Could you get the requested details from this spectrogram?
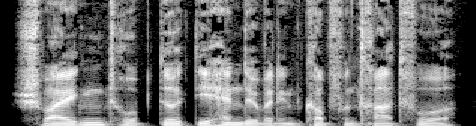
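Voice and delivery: ordinary delivery

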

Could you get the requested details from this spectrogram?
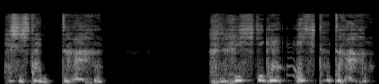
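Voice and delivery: hoch, gehaucht, ohne Lautstärke; ehrfürchtig staunend hauchen; fassungsloses Staunen. A narrator's reading. Lucinda staunt fassungslos über Drachen. (hohe, ungläubige Stimme)

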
